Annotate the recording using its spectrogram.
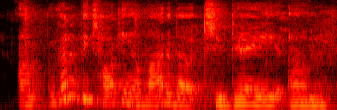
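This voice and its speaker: Room echo and clearly audible noise surround the woman as she talks. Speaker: shaman and healer giving a talk. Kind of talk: lecture. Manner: halting.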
